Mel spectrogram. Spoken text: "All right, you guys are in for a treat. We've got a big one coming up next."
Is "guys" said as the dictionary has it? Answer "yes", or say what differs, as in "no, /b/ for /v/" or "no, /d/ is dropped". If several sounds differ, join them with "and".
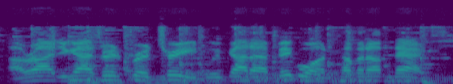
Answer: yes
